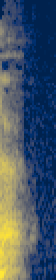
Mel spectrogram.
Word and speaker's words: Glöckler: Die spricht man Glöckler oder Glöckler aus? Glöckler? – Glöckler.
